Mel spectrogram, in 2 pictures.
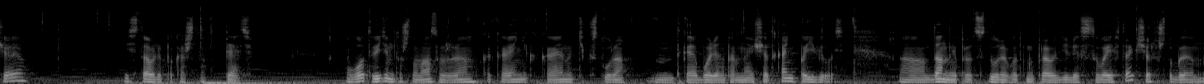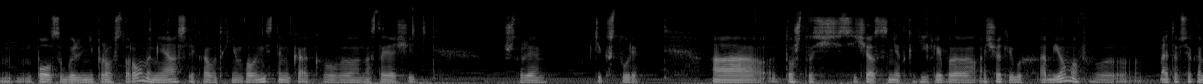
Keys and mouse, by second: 5.4-9.5 middle drag, 13.8-14.1 shift+middle drag, 14.2 middle click, 16.1 KP_0.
